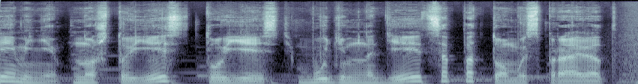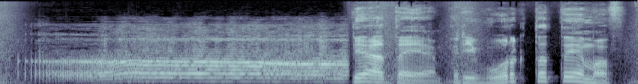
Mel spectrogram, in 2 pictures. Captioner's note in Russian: ЗВУКИ негодования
